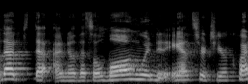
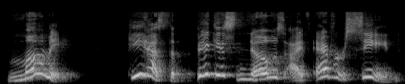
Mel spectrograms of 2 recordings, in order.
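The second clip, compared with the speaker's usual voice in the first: lightly voiced small child, higher and louder; a hint of an excited toddler blurting it out; little girl's voice; 7 semitones higher, 5 dB louder than usual. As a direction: daughter blurting to mom in the supermarket, mock childlike. Little daughter voiced in story.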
